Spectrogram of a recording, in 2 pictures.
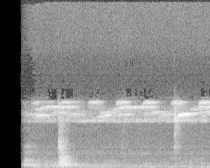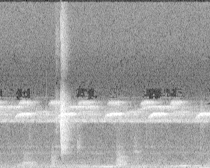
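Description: Faint, high-pitched insect chirping in short, evenly repeated pulses, with a few soft clicks; the sharpest click comes about five seconds in.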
